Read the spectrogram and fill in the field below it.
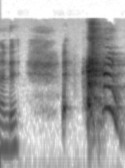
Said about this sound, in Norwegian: Eh, nå må jeg nyse.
